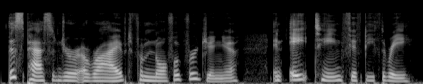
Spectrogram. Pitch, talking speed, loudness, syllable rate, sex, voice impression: 180 Hz, 140 wpm, -21 LUFS, 5.4 syllables/s, female, feminine, adult-like, clear, slightly fluent, slightly refreshing, sincere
